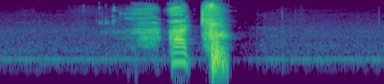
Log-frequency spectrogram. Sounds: Sneeze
